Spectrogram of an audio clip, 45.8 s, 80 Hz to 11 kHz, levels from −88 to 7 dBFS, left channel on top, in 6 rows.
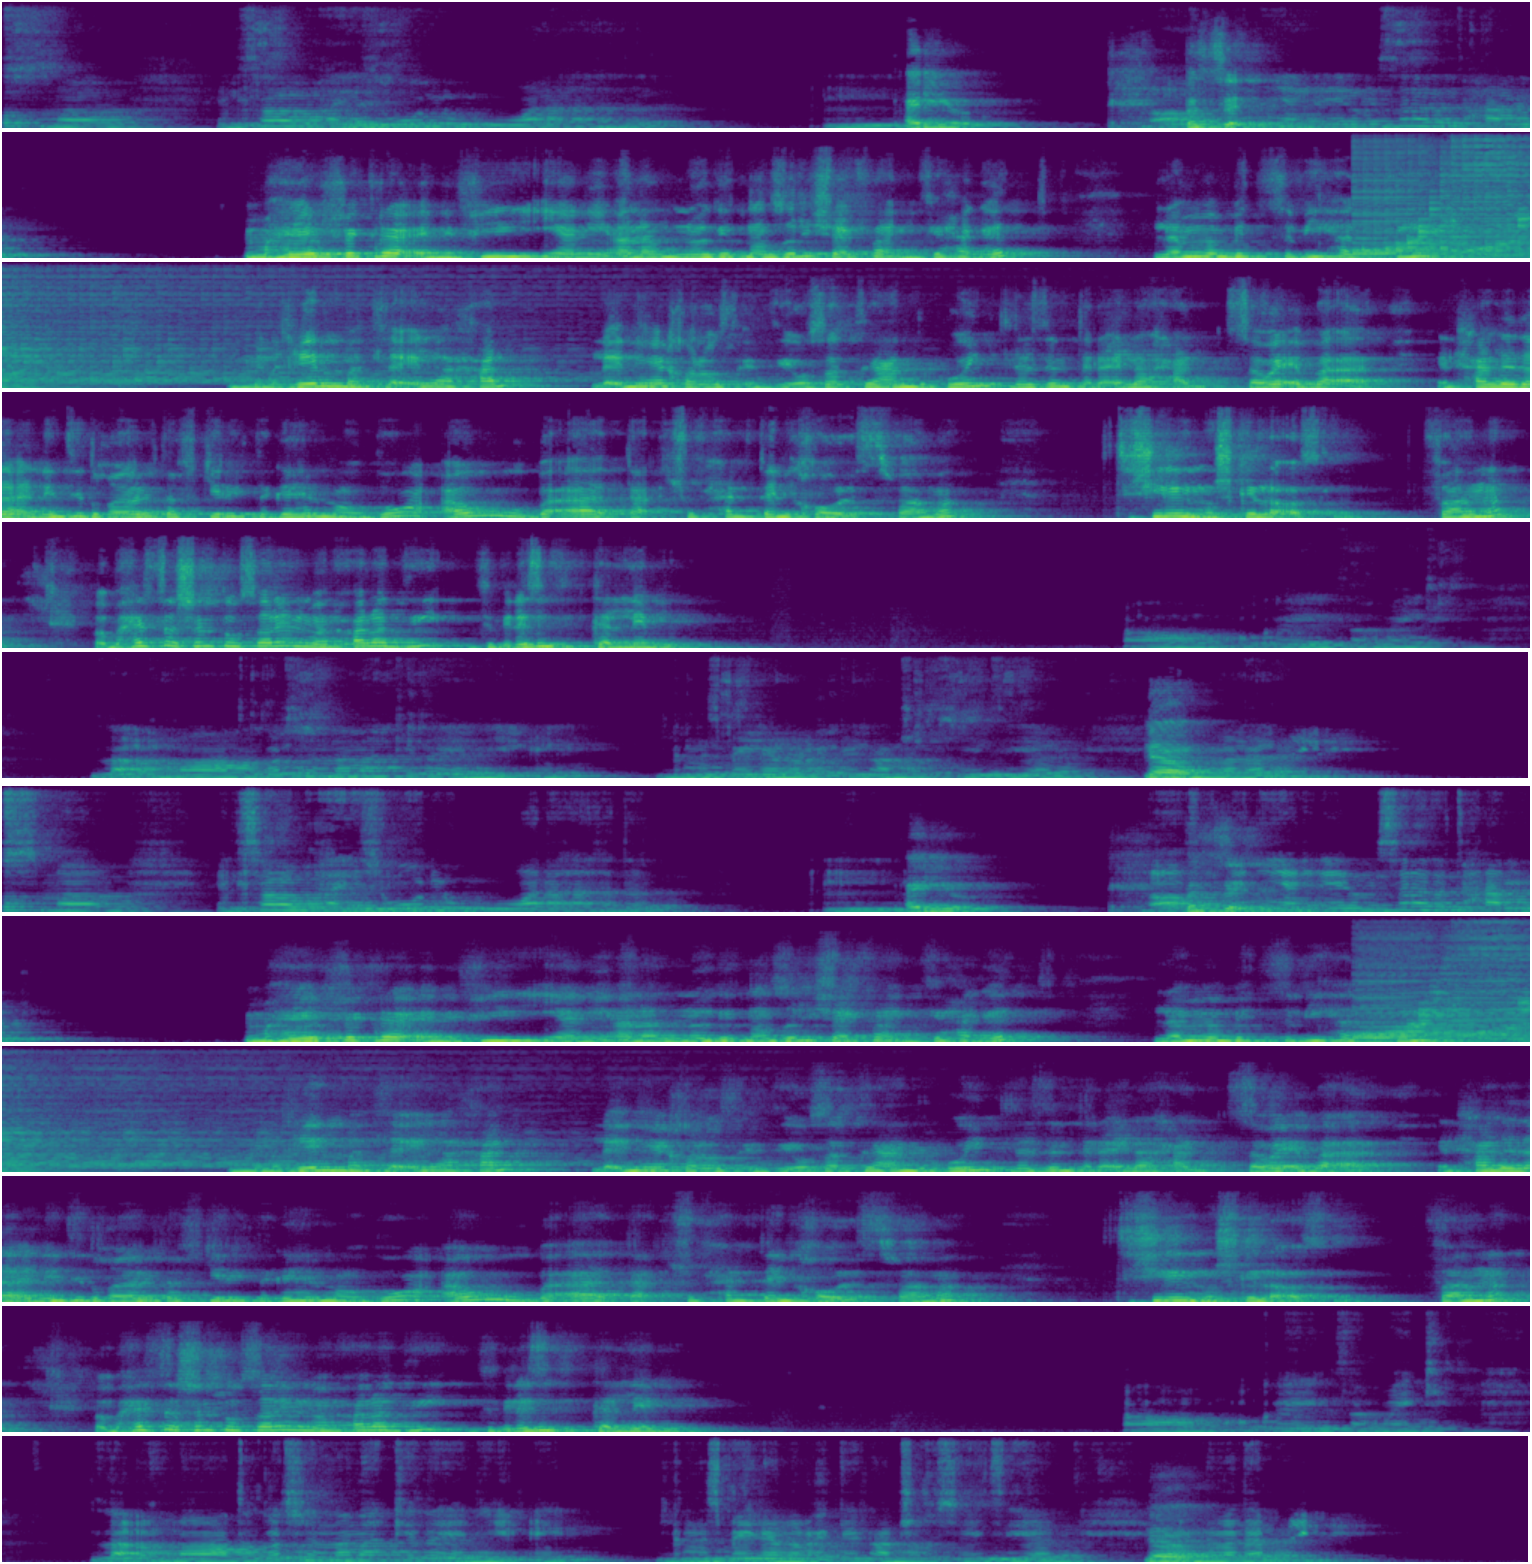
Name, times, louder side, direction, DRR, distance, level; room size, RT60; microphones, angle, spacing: voice 1, 0.0-3.3 4.1-4.7 5.7-7.8 28.7-29.0 31.4-31.7 36.2-37.8 38.6-41.1 41.5-44.7, right 2 dB, 85° right, -1 dB, 7.5 m, -33 dB
voice 2, 4.5-4.8 5.5-6.2 8.9-12.7 13.4-14.9 15.9-16.0 16.4-17.8 18.2-22.1 22.5-27.7 28.5-29.7 30.1-30.5 30.8-34.0 43.9-44.2, left 2 dB, 70° left, 5 dB, 2.0 m, -19 dB
sound 1, 14.4-20.0, left 1 dB, 45° left, 6.2 m, -30 dB
26.0 x 16.5 x 8.5 m, 0.72 s
head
